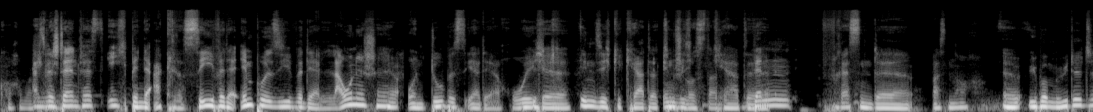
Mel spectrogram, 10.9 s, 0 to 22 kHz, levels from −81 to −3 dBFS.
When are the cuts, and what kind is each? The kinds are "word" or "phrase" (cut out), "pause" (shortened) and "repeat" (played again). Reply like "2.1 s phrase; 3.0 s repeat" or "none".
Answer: 4.0 s pause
